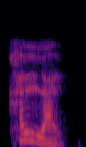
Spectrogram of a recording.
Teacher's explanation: 앞에 리을 때문에 뒤에 있는 니은이 리을로 바뀐 거잖아요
